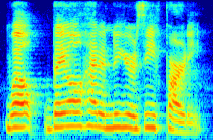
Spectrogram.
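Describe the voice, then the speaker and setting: A woman's voice: a little high, moderate pace, close to an everyday voice. A woman playing a dry, affectionately sarcastic young homebody, teasing her best friend in an audio drama. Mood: wry, teasing. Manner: wry, teasing.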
